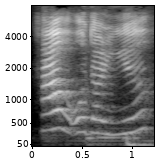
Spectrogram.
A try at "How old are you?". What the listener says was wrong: 또 L 소리 안 낸다. How old are you?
